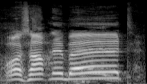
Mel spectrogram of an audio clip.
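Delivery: high, loud and lively hail; loud called-out greeting. Real, not acted. Co-host greeting the guest, loud and high. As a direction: call out a big matey hello.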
